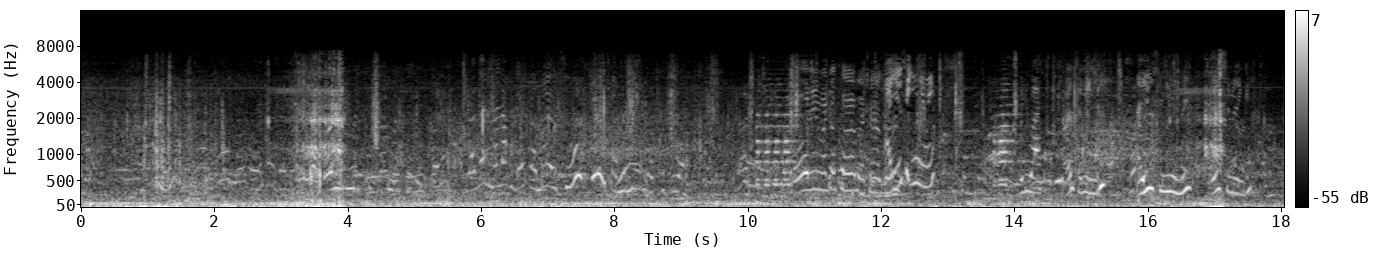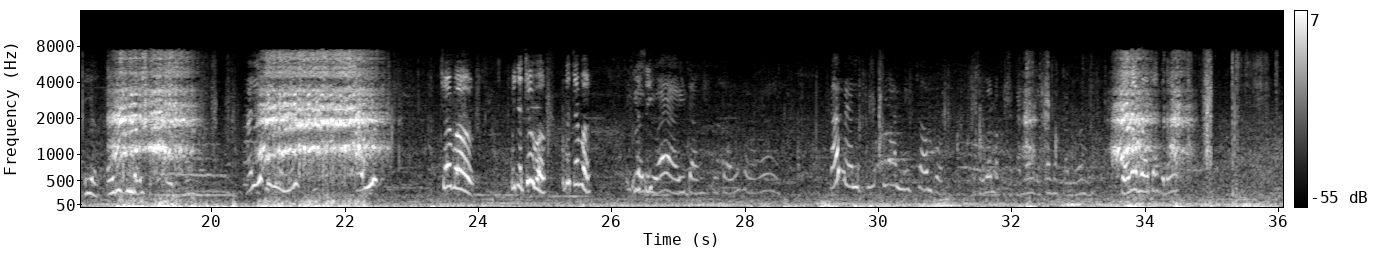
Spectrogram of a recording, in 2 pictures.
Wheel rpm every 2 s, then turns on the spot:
0, 0, 0, 0, 0, 0, 0, 0, 0, 60, 60, 30, 0, 0, 0, 0, 10, 10.
none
